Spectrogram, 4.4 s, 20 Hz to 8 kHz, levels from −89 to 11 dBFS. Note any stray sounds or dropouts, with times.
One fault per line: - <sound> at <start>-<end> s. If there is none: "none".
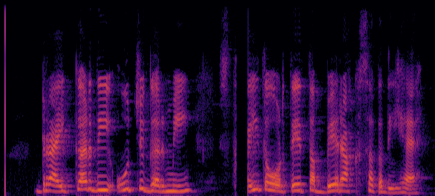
- dropout at 2.4-2.5 s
